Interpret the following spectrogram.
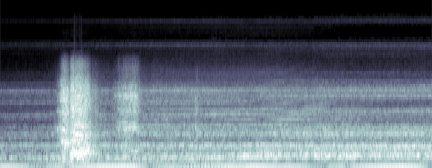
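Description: Low, steady rumbling drone of a dark horror-style soundtrack, with two short hissing whooshes about a second and two and a half seconds in, the first one louder.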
